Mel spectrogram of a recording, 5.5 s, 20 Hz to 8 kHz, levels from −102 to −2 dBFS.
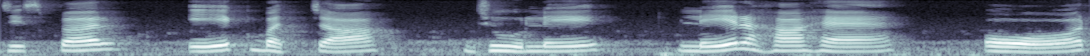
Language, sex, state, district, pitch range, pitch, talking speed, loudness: Hindi, female, Punjab, Pathankot, 205-245 Hz, 220 Hz, 90 wpm, -14 LUFS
